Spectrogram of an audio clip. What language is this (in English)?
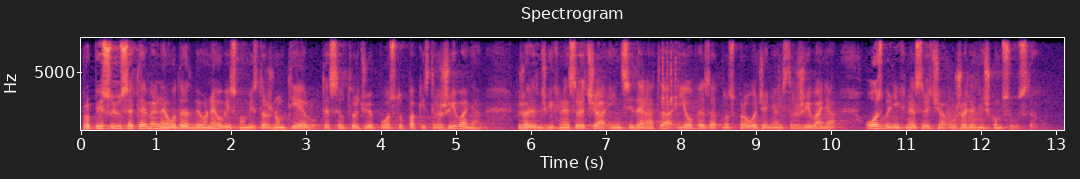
Croatian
